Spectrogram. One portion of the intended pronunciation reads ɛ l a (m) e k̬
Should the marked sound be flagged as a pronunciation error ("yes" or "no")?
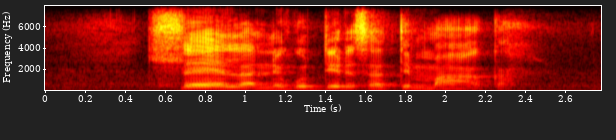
yes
